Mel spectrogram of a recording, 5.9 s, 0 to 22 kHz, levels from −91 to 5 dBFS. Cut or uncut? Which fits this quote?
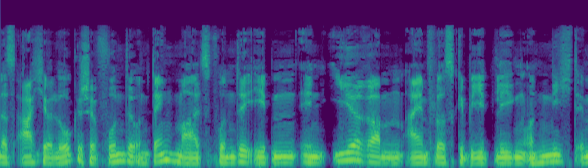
uncut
